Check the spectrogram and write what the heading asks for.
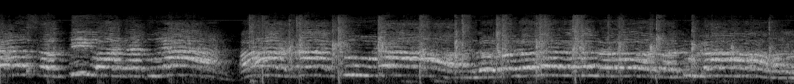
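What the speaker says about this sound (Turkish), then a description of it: "Videoda Arda Turan'a özel tezahürat vardı" A crowd, mostly young women in a Spanish fan group, chants and cheers for footballer Arda Turan, with loud sustained voices in unison and a brief dip partway through.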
